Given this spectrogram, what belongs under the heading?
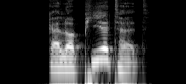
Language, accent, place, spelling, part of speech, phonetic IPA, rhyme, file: German, Germany, Berlin, galoppiertet, verb, [ɡalɔˈpiːɐ̯tət], -iːɐ̯tət, De-galoppiertet.ogg
- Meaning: inflection of galoppieren: 1. second-person plural preterite 2. second-person plural subjunctive II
